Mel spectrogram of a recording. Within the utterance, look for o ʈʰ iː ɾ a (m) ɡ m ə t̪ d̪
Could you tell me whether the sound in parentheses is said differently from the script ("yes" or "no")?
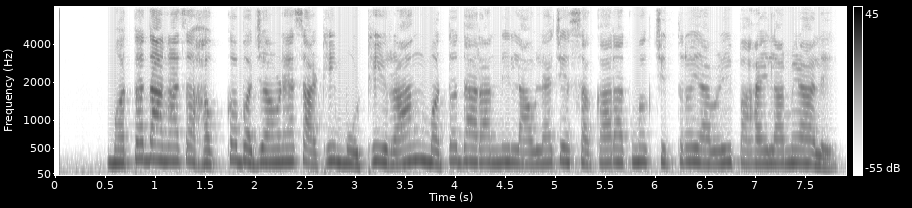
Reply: yes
